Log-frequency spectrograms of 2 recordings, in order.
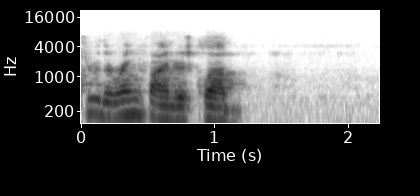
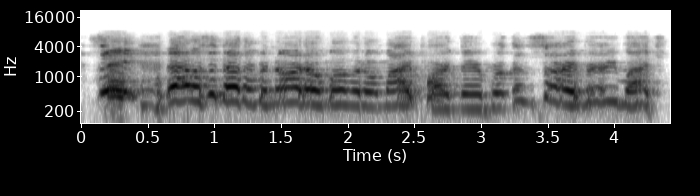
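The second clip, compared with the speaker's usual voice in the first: laughing apology; 11 semitones higher, 4 dB louder than usual. Real, not acted. Laughing apology after a gaffe.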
